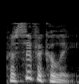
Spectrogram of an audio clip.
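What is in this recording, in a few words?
"pacifically", British English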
